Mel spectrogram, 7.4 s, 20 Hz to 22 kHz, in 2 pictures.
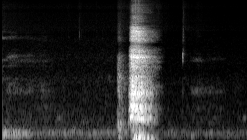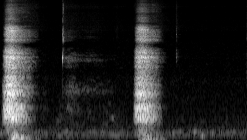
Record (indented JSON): {
  "exhalation_length": "7.4 s",
  "exhalation_amplitude": 32768,
  "exhalation_signal_mean_std_ratio": 0.26,
  "survey_phase": "beta (2021-08-13 to 2022-03-07)",
  "age": "18-44",
  "gender": "Female",
  "wearing_mask": "No",
  "symptom_none": true,
  "smoker_status": "Never smoked",
  "respiratory_condition_asthma": true,
  "respiratory_condition_other": false,
  "recruitment_source": "REACT",
  "submission_delay": "2 days",
  "covid_test_result": "Negative",
  "covid_test_method": "RT-qPCR",
  "influenza_a_test_result": "Negative",
  "influenza_b_test_result": "Negative"
}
